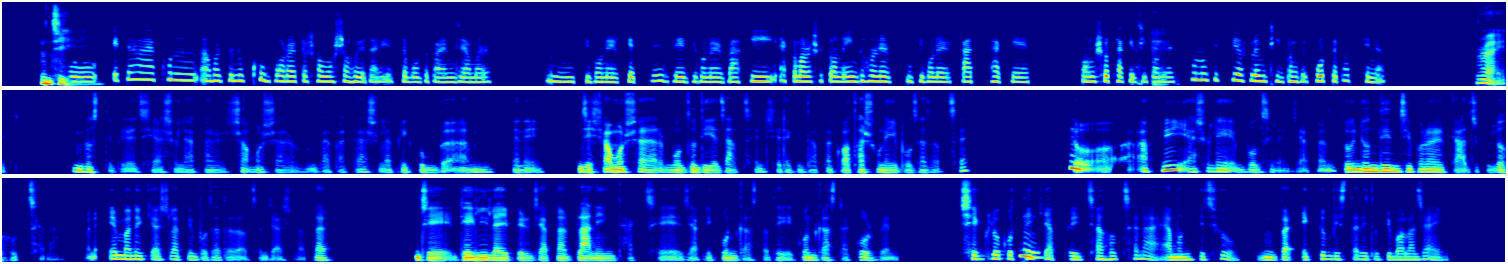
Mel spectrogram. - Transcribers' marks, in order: other background noise
- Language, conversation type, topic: Bengali, advice, দৈনন্দিন রুটিনে আগ্রহ হারানো ও লক্ষ্য স্পষ্ট না থাকা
